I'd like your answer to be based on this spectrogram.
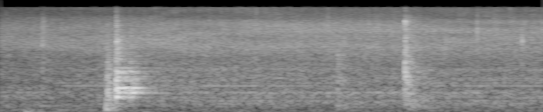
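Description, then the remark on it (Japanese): Steady hiss of back fat sizzling in a hot pan with flames leaping during stir-frying, with a couple of sharp metallic clanks, a louder spatter near the start and another clatter later. No talking. “背脂に炎がこう飛んであれですよあの中華料理屋みたいな感じになってるよ”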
